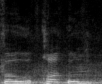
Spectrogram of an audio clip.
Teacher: ایک موٹا قاف ہے دوسرا باریک ہے تو ہم نے دونوں کو ٹھیک طریقے سے نکالنا ہے۔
